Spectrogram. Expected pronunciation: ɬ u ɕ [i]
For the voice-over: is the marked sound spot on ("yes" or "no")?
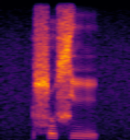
yes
